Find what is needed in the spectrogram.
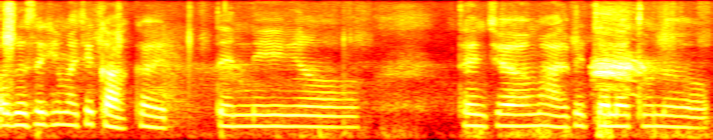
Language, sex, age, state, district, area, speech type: Marathi, female, 18-30, Maharashtra, Thane, urban, spontaneous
